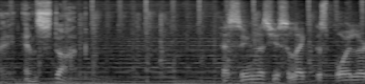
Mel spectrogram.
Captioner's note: plane thuds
